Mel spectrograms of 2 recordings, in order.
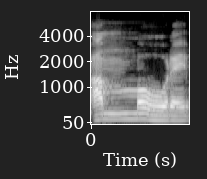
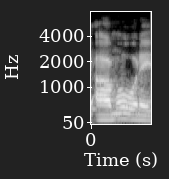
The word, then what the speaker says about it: amore: um I'm all day often I hear I'm mode with two M's or even worse I'm motor today right unless you're from Naples the way you say are more day is one m and a flipped are a closed o in the middle okay so now let's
